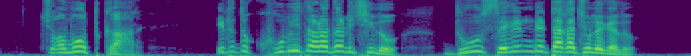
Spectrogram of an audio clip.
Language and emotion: Bengali, surprised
